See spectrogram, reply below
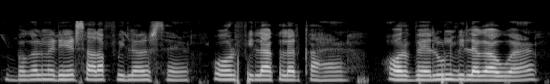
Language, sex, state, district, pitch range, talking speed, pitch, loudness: Hindi, female, Jharkhand, Deoghar, 205-220 Hz, 185 wpm, 210 Hz, -18 LUFS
